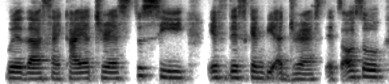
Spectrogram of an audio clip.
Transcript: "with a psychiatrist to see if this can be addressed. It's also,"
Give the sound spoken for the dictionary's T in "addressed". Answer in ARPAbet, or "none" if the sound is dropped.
T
